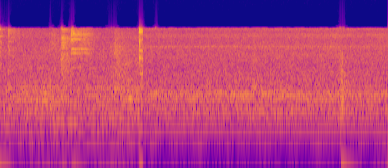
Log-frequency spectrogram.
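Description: Steady whir of a ventilation fan, with a few sharp clinks in the first two seconds. A low steady hum joins about two seconds in.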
